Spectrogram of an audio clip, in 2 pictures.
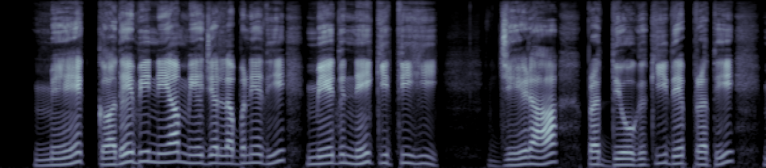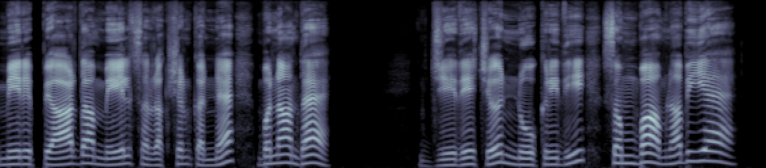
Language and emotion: Dogri, surprised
